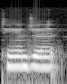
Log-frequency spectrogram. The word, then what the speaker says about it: tangent: adjacent over hypotenuse and our last one is abbreviated as tan but again still pronounced tangent of theta is equal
